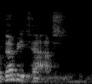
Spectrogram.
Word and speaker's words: Demitasse: Correct me if I say this wrong as well, Richard. Demitasse? – Oh, Demitasse.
